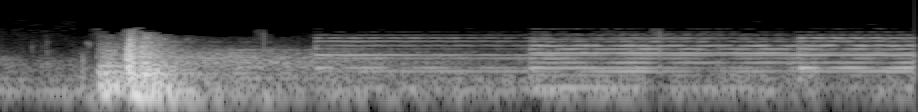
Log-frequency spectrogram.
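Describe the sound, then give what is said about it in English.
A study door shuts with a single solid thud as a person leaves the room, followed by sustained, steady musical tones that hum on quietly to the end. “I put it on, lit a candle, left my study.”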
